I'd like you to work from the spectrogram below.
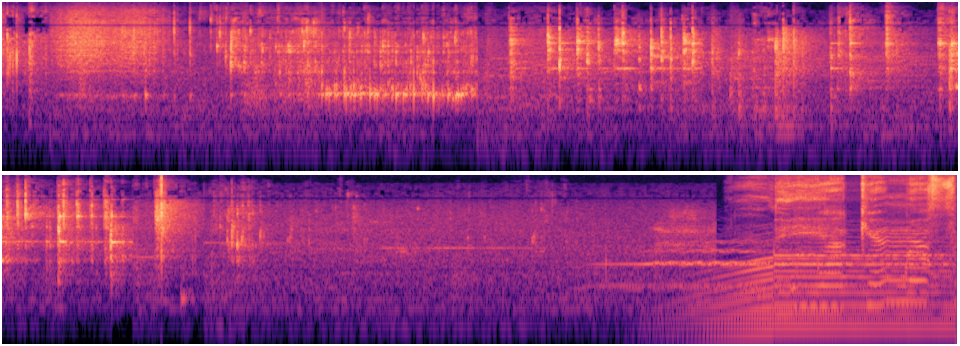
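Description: Coffee is made in a kitchen with water running, liquid pouring and cups and cutlery clattering close by. Near the end a pouring stream rises steadily in pitch as a vessel fills.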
